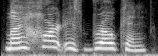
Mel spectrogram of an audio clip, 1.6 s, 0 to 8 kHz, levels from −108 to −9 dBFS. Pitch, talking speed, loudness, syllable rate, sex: 270 Hz, 150 wpm, -17 LUFS, 3.6 syllables/s, female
